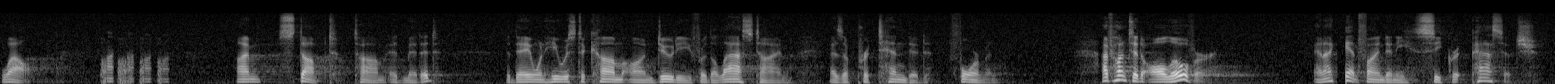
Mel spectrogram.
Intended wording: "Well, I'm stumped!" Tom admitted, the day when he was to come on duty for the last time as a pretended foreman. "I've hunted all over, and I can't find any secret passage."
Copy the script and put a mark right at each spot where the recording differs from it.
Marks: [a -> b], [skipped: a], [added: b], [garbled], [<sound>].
"Well, [laugh] I'm stumped!" Tom admitted, the day when he was to come on duty for the last time as a pretended foreman. "I've hunted all over, and I can't [dropout] find any secret passage."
